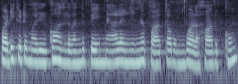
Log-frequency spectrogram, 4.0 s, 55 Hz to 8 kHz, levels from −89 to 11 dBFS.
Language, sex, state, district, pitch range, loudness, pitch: Tamil, female, Tamil Nadu, Kanyakumari, 195-215 Hz, -15 LUFS, 205 Hz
